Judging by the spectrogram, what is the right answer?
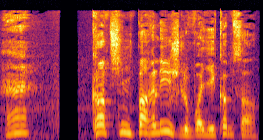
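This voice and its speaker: Young man, husky voice, sarcastic casual storytelling, mocking tone. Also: high voice, normal speed. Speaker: vlogger telling a story.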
